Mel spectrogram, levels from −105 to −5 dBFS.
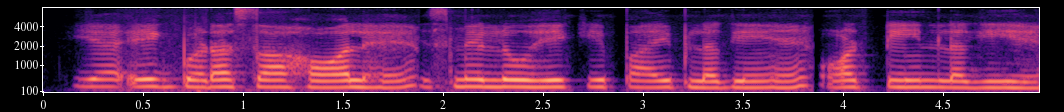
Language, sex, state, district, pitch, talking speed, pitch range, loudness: Hindi, female, Maharashtra, Dhule, 235 Hz, 180 wpm, 225-245 Hz, -31 LUFS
